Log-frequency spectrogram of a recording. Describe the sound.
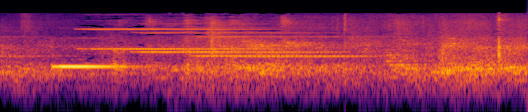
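A bell rung in a parliament chamber, one bright strike whose ringing tones fade slowly over a steady murmur of voices.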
